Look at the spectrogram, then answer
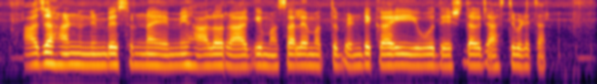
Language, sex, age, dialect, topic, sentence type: Kannada, male, 18-24, Northeastern, agriculture, statement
